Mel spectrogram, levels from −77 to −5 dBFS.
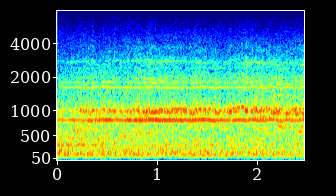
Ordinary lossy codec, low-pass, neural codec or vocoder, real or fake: AAC, 32 kbps; 7.2 kHz; none; real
